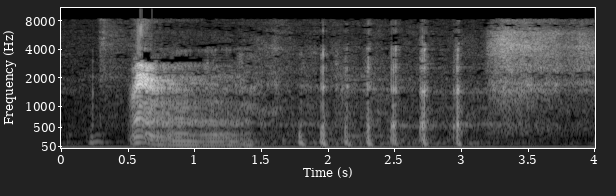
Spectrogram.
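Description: dog barking and whimpering

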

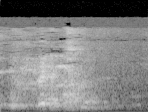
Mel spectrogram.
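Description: audience members coughing

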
